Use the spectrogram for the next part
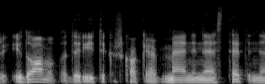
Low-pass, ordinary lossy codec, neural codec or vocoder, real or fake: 14.4 kHz; Opus, 24 kbps; none; real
